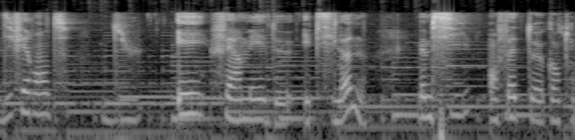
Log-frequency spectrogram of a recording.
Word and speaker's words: epsilon: cinquième la death et le epsilon qui va se prononcer et comme dans été mais qui va s'écrire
